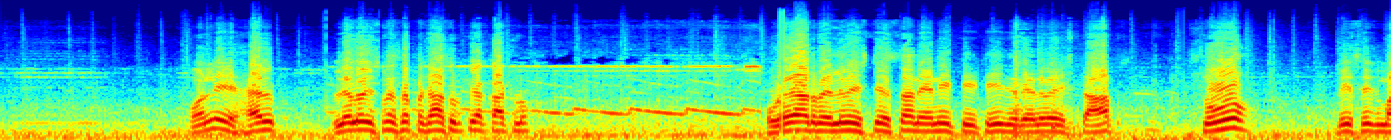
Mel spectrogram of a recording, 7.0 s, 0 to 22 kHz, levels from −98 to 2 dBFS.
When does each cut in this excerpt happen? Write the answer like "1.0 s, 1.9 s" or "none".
1.5 s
